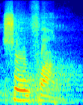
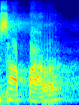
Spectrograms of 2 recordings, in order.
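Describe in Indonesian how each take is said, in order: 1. Vokal pertama terdengar seperti 'o' yang gelap. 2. Vokal pertama adalah 'a' biasa. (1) "bahasa Arabe Sofar" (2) "Tiang Jawi Sapar"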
